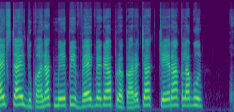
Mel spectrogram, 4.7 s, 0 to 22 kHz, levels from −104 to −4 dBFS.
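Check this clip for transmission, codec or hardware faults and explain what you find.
Nothing faulty is audible anywhere in this speech recording.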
